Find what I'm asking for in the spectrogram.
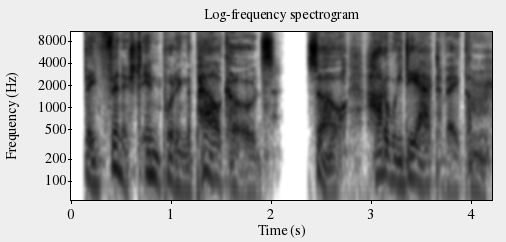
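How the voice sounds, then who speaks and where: Growling in a put-on character voice, a man talks fairly quickly at a medium pitch. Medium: video game. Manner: terse, gravelly.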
